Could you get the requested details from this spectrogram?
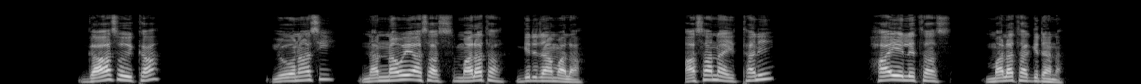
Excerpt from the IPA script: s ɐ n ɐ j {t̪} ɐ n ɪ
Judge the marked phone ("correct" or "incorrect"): correct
